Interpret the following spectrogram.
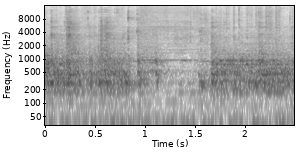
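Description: Brother ScanNCut CM350 electronic cutting machine partway through a cut of patterned paper, its motors driving the blade carriage across the mat. The motor sound shifts briefly about a second in.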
